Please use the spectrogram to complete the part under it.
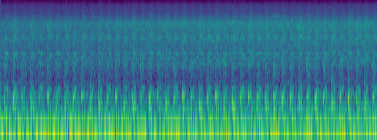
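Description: A Classic Mini's starter motor cranks the engine continuously, a steady rapid churning whir that stays loud and close without catching.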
